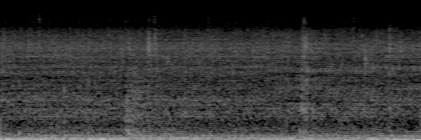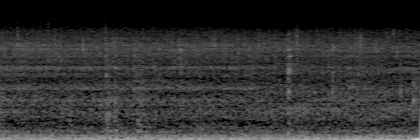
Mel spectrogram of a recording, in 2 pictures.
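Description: Tomato-onion masala sizzling faintly in a pot, with a few soft taps as diced paneer goes in.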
